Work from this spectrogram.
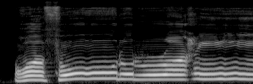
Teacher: অক্ফ করার কারণে এখানে 3 আলিফ টান হয়েছে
